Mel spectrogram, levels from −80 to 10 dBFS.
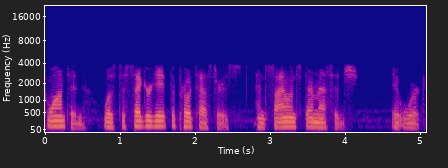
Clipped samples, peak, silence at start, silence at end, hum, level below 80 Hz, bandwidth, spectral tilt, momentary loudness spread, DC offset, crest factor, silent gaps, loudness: under 0.1%; -6 dBFS; 0.05 s; 0.1 s; none; -58 dBFS; 4 kHz; -11.5 dB/octave; 14 LU; under 0.1%; 20 dB; none; -26 LUFS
